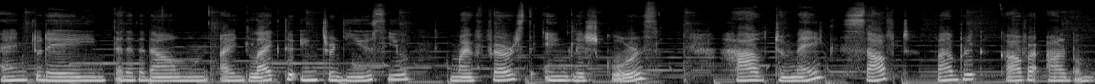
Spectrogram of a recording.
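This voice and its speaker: A very slow voice with a Russian accent, ordinary pitch variation and very even loudness, with music in the background. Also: woman, fairly low pitch for a woman. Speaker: scrapbooking teacher. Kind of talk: casual talk to camera.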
